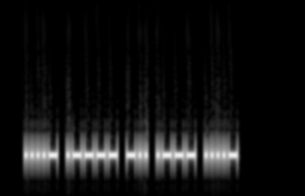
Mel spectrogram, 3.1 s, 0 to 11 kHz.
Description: Morse code, heard as a keyed tone, about 40 wpm, 700 Hz. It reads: 41DJ4
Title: Five Challenging Letter-Number Combinations 40wpm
